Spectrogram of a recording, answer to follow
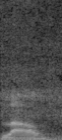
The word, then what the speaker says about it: Laos: I keep calling it Laos because it spelled Laos but it's actually pronounced Lao so I apologize for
